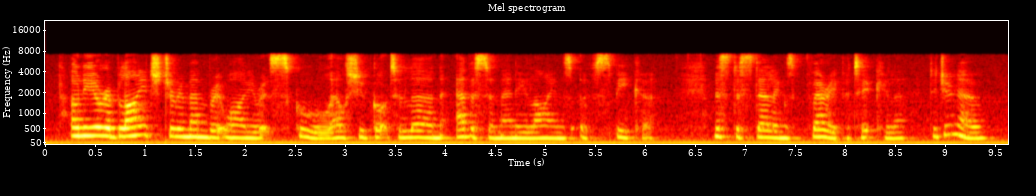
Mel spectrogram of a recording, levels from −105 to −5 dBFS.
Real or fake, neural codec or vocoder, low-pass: real; none; 7.2 kHz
